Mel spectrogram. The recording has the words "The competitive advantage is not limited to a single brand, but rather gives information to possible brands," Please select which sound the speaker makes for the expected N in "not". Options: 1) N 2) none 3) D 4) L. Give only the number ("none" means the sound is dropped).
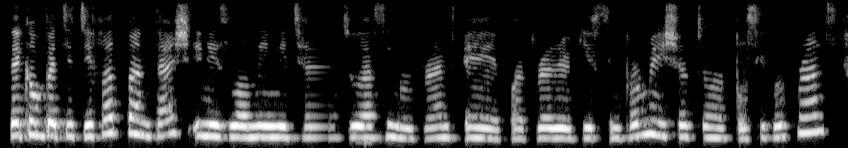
4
